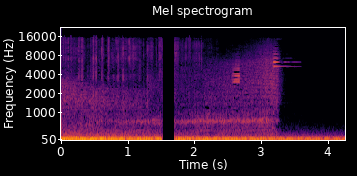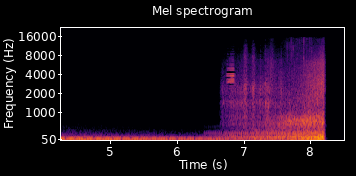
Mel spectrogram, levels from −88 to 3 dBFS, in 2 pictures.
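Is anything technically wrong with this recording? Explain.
Yes. From 1.51 to 1.69 s the sound cuts to silence for 180 ms, then resumes; likely a Bluetooth stall, as delayed packets emptied the headphone buffer.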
